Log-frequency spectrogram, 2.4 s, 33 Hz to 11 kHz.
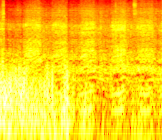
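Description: Yamaha WR200 two-stroke dirt bike engine running under throttle through a slow wheelie. It is louder for about the first second, then quieter and steadier.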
